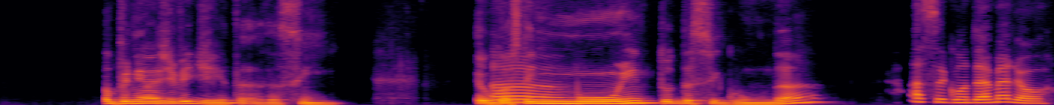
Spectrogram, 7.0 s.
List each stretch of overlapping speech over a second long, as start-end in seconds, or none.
none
